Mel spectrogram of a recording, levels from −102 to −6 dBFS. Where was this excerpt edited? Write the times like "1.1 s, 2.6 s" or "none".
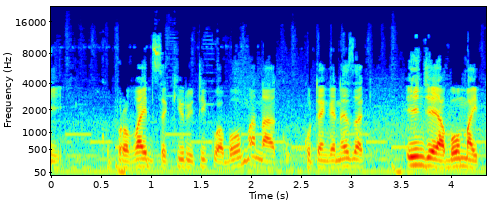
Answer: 3.3 s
